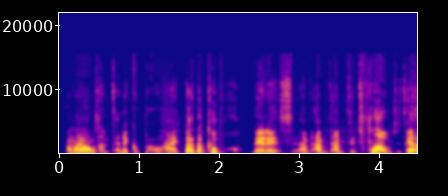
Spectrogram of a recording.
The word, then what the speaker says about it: Antetokounmpo: How do I pronounce? Hold on. Antetokounmpo, right? Am I almost? Antetokounmpo.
